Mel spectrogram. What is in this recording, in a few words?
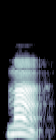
scold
